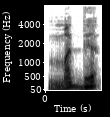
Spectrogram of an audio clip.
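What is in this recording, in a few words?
"mEdhe" Hindi, male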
